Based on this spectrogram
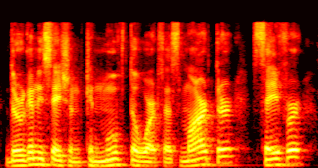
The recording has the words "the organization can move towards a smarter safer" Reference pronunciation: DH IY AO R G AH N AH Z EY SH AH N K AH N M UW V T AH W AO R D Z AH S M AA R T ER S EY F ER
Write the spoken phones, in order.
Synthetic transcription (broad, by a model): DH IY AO R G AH N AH S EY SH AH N K AH N M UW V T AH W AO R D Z AH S M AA R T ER S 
